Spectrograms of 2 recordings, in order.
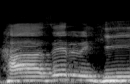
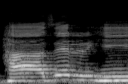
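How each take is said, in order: No difference in how they are said.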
